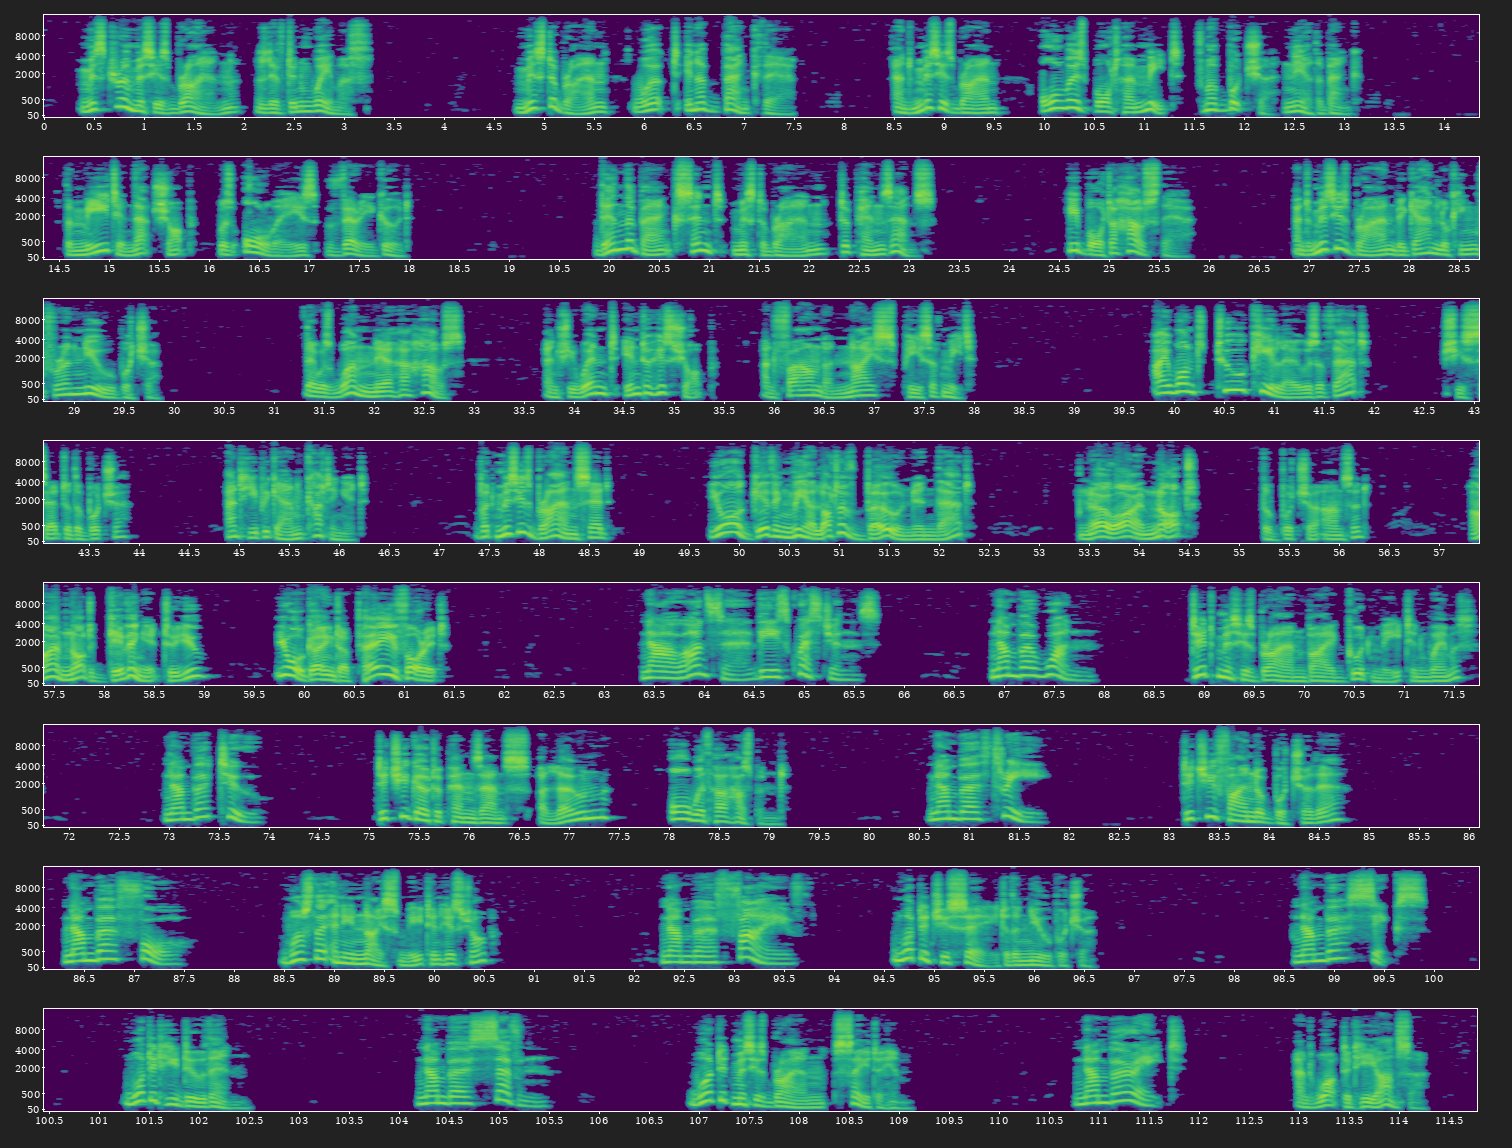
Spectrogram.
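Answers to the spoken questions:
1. Yes, she did.
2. With her husband.
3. Yes, she did (one near her house).
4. Yes, there was.
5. "I want 2 kilos of that."
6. He began cutting it.
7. "You're giving me a lot of bone in that."
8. "No, I'm not giving it to you. You're going to pay for it."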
